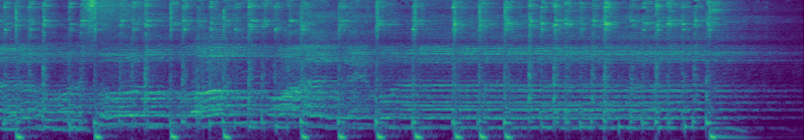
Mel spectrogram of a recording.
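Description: Group of male voices singing Islamic sholawat over frame-drum percussion, with deep drum strokes falling at a steady pace. The music ends on a final heavy drum stroke about seven seconds in and dies away.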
